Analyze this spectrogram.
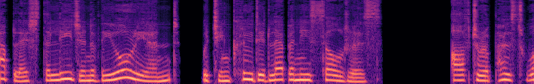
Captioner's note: Turkish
